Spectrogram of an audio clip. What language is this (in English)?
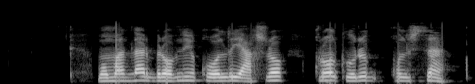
Uzbek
